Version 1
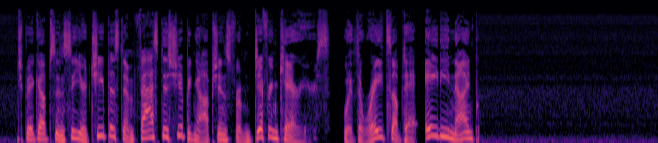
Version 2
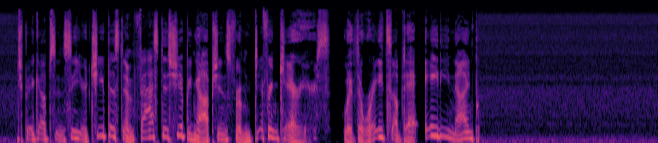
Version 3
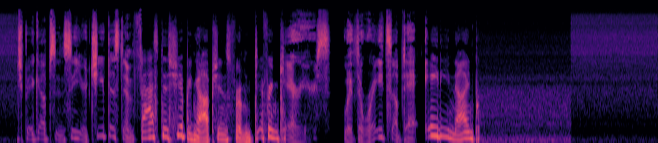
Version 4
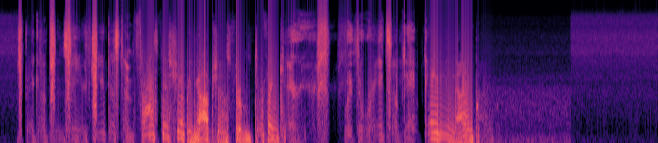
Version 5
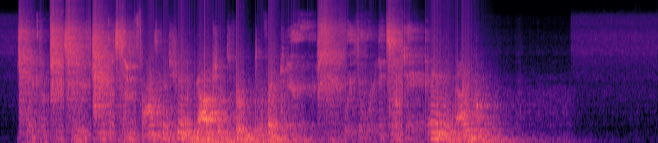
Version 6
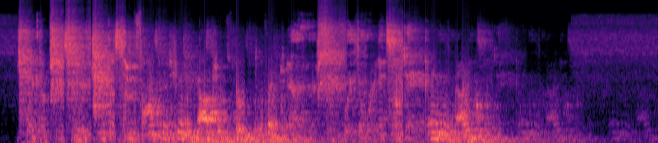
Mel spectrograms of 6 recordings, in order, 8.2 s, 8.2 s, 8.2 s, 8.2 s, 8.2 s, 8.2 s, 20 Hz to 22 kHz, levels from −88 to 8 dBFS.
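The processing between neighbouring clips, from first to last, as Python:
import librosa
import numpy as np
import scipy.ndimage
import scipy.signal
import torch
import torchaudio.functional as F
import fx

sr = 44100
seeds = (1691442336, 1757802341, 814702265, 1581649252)

y1 = fx.over_compress(x, sr, threshold_db=-33.0, ratio=-0.5)
y1 = F.gain(torch.from_numpy(y1), 2.5).numpy()
y2 = fx.bass_treble(y1, sr, bass_db=10, treble_db=4)
y2 = fx.filter_lfo_bandpass(y2, sr, shape='square', hz=0.28, low_hz=820.0, high_hz=5100.0, q=0.78)
y2 = F.gain(torch.from_numpy(y2), 5.5).numpy()
y3 = fx.cycle_switch(y2, sr, every=3, mode='inverted')
y3 = y3 + 10.0 ** (-21.0 / 20.0) * np.pad(y3, (int(257 * sr / 1000.0), 0))[:len(y3)]
y3 = F.gain(torch.from_numpy(y3), 6.5).numpy()
y4 = fx.room_shoebox(y3, sr, seeds[0], volume_m3=580.0, walls='mixed', distance_m=0.96)
y4 = fx.sustainer(y4, sr, db_per_s=36.0)
y4 = F.gain(torch.from_numpy(y4), -3.0).numpy()
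y5 = fx.spec_expand(y4, sr, power=1.6)
y5 = fx.echo_feedback(y5, sr, ms=1132, feedback_pct=32, wet_db=-21.0)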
